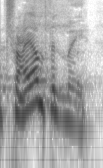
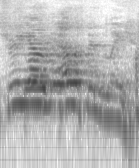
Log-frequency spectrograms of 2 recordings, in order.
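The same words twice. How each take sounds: First: Said in the usual way. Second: Triumphantly said very slowly and stumbling; mangled pronunciation. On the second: Shown as a demonstration. Reader retrying the word she mispronounced. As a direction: drag out Triumphantly syllable by syllable, struggling. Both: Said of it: "Even try to pronounce that".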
